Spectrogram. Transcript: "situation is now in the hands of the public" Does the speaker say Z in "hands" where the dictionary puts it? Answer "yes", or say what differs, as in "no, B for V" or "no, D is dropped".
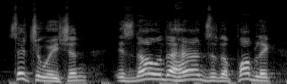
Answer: yes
